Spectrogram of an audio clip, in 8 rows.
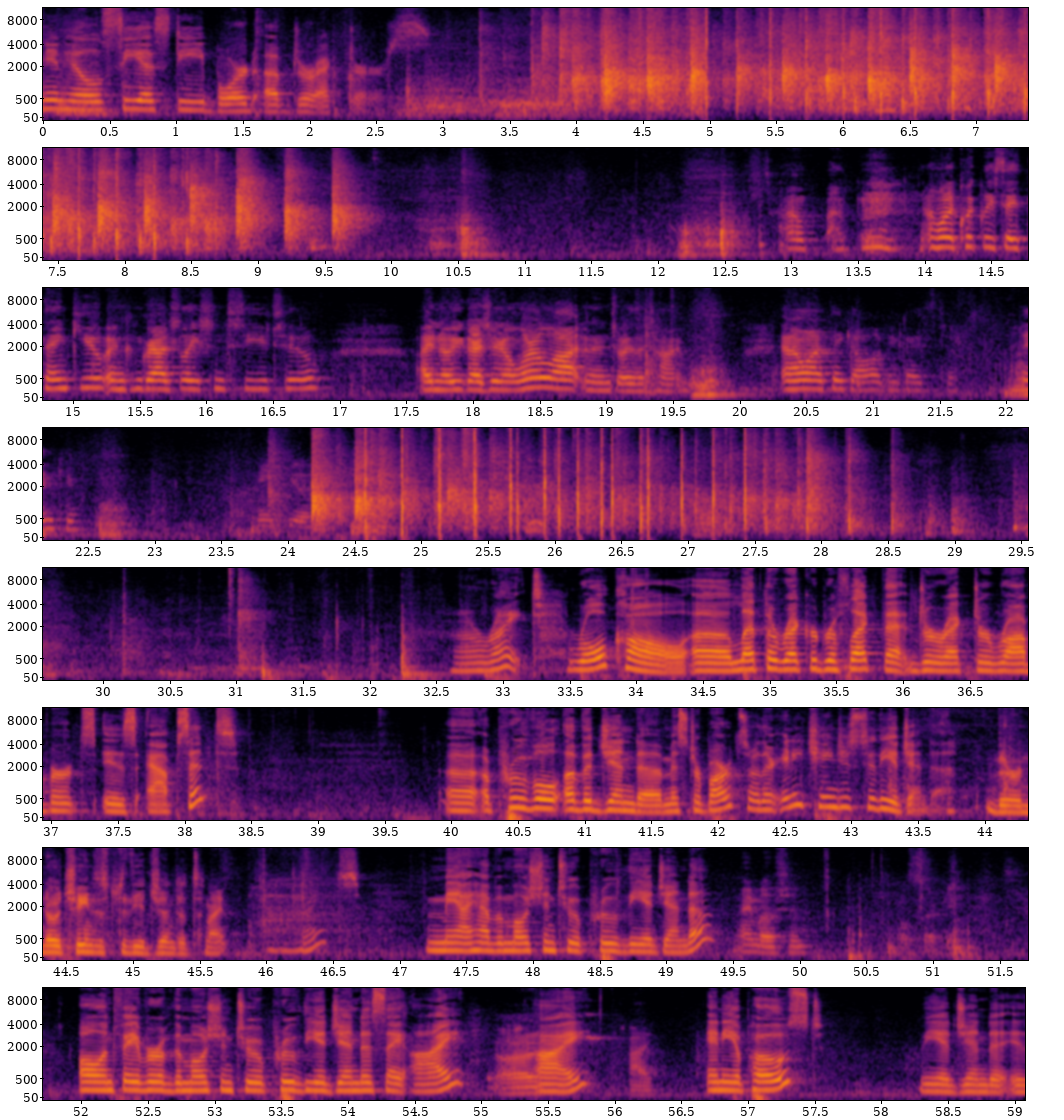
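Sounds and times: small group clapping: 3.6 - 10.0, 23.8 - 29.0.

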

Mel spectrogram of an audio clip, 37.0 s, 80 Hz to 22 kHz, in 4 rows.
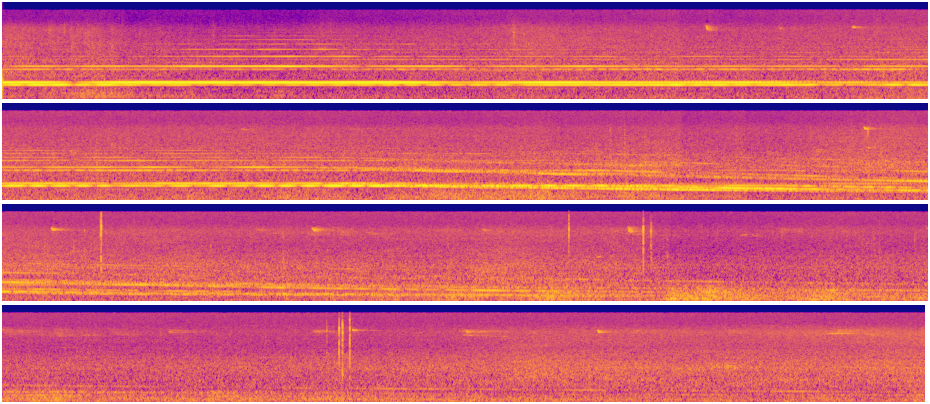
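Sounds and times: warning sirens wailing: 0.0 - 37.0.

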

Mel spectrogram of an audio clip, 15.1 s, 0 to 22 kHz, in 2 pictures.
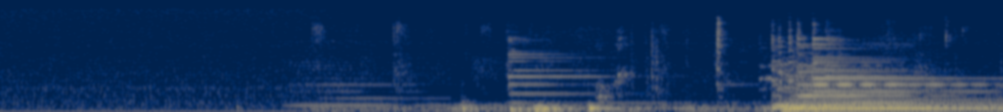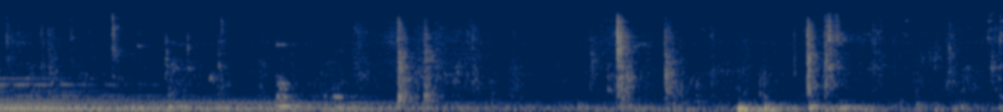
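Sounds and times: acoustic guitar notes and chord: 2.2 - 11.2.

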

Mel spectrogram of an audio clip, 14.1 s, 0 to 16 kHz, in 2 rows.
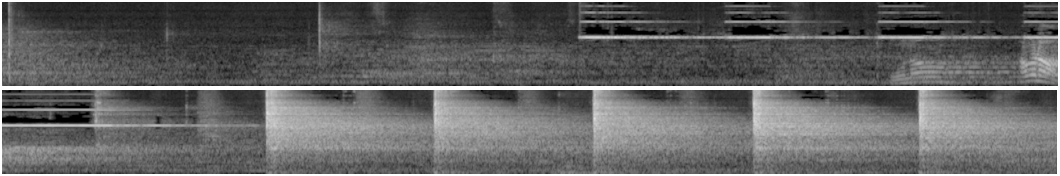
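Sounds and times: timer beep: 3.8 - 8.5.

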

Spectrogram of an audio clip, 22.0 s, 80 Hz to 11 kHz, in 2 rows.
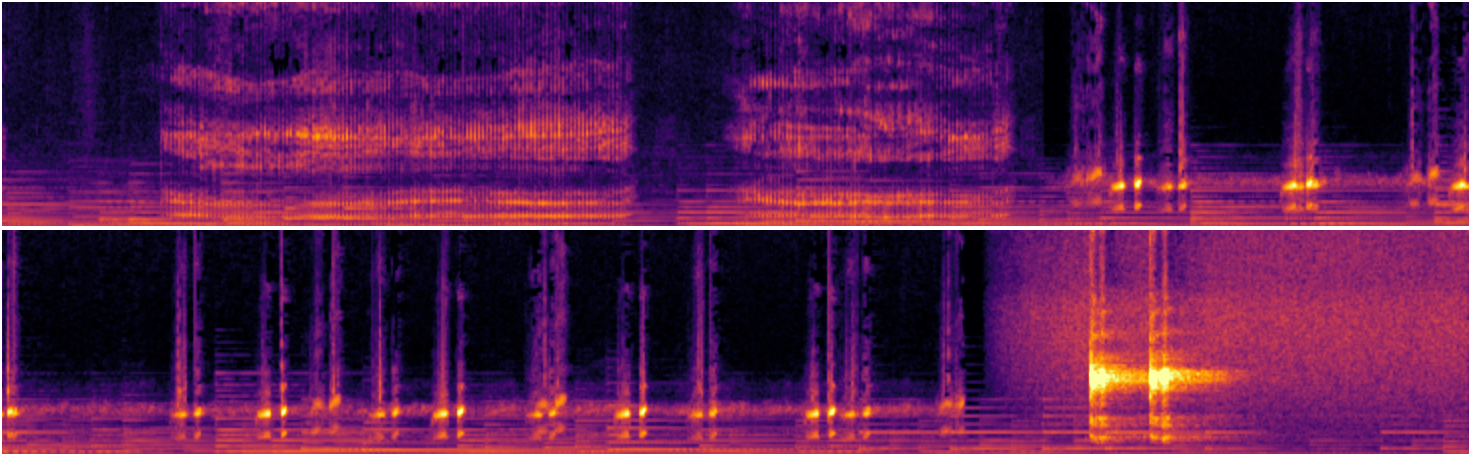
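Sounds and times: soft music chords: 0.0 - 22.0
clicky animal calls: 18.8 - 20.8.

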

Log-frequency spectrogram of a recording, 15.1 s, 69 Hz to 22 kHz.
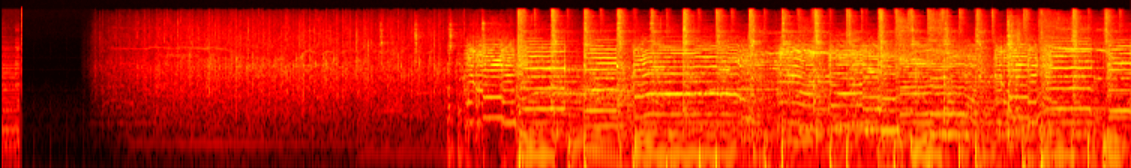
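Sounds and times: audience applause: 1.2 - 7.0
guitar music: 6.2 - 15.0.

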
